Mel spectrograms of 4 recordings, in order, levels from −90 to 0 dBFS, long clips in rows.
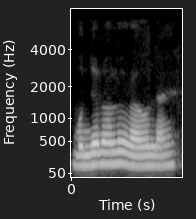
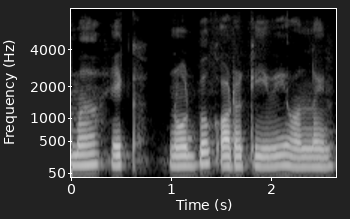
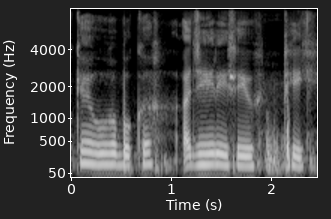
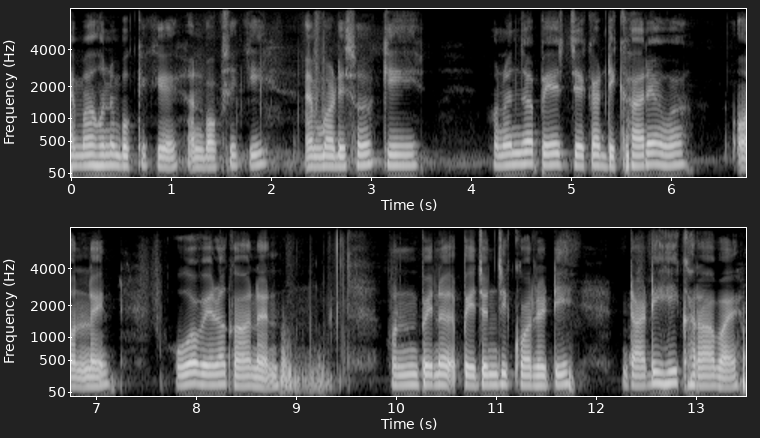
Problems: none marked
